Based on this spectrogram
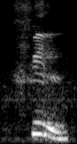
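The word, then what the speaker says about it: viel: Once we are saying fill, right, the spelling is V-I-E-L. It is not will, it is fill, for fill, right?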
